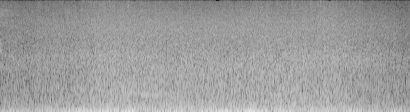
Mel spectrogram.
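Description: The song stops and a steady rushing noise remains, with a low rumble under it and no tune or voice.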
